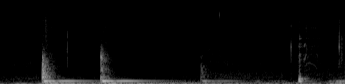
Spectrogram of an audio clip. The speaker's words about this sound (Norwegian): Hva er jomfrunalsk banking på døren? Hun banker som en jomfru. Gjelder vakt. Det er en sånn usikker banking eh. Jeg vil at alle skal gjøre et forsøk på å banke som en jomfru.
